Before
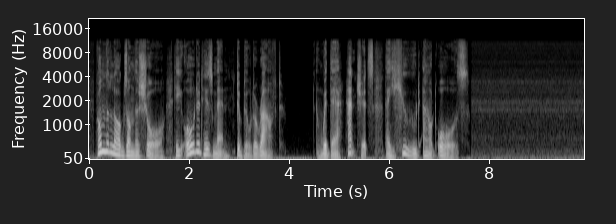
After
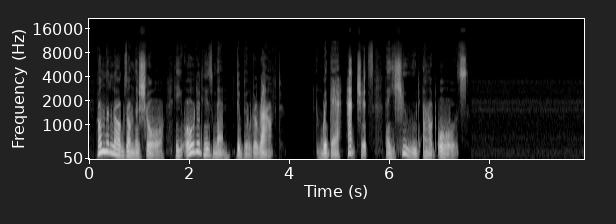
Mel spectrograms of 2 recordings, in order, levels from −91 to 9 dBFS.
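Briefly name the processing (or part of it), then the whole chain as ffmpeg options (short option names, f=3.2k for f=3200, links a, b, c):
over-cleaned archive recording: -filter_complex "[0:a]highpass=180,lowpass=8k,afwtdn=0.0178,asettb=1/sr,asplit=3[a][b][c];[a]atrim=end=5.964[d];[b]atrim=start=5.96:end=6.59,asetpts=PTS-STARTPTS,afade=t=in:d=0.004:c=qsin,afade=t=out:st=0.626:d=0.004:c=qsin,equalizer=f=5.4k:t=o:w=0.56:g=8[e];[c]atrim=start=6.586[f];[d][e]acrossfade=d=0.004:c1=hsin:c2=qsin[g];[g][f]acrossfade=d=0.004:c1=qsin:c2=hsin,volume=3.5dB"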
